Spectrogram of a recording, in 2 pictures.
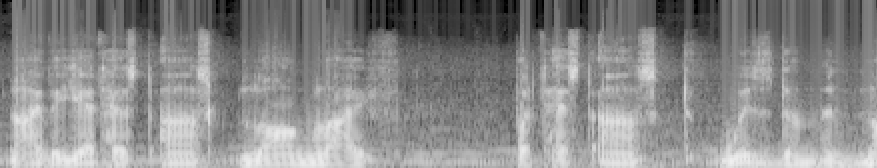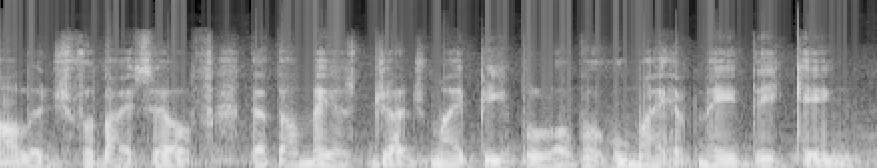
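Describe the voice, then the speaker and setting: A man voicing a solemn, generous God in a scripture audiobook, with grave, formal authority. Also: low-pitched. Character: God, solemn, generous, all-powerful male deity. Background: background music.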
